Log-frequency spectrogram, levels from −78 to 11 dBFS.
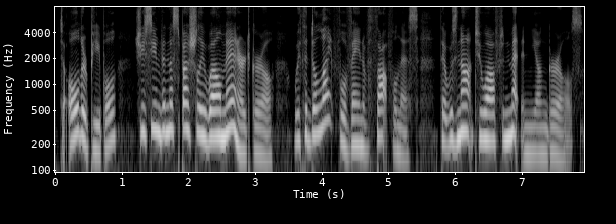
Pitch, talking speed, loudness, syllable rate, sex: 215 Hz, 190 wpm, -17 LUFS, 5.5 syllables/s, female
